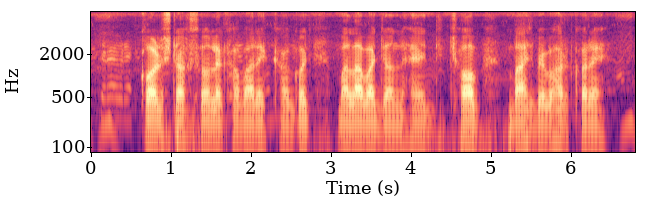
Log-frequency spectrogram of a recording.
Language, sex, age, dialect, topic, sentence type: Bengali, male, 18-24, Jharkhandi, agriculture, statement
